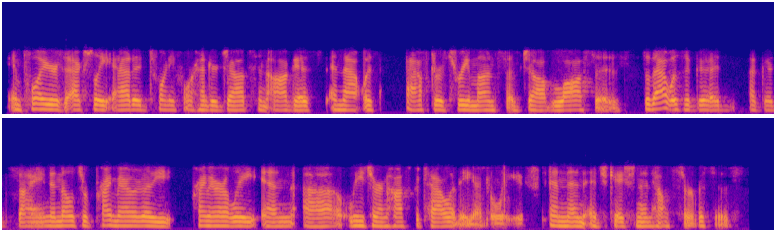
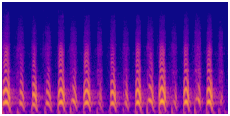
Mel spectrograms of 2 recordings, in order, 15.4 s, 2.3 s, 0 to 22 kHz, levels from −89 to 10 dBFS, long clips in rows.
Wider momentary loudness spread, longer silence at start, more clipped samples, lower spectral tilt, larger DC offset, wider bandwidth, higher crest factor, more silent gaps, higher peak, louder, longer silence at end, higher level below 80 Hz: about the same, 7 LU vs 5 LU; about the same, 0.05 s vs 0 s; neither; first, -10.5 dB/octave vs -6 dB/octave; neither; second, 3.9 kHz vs 7.4 kHz; about the same, 12 dB vs 16 dB; neither; about the same, -4 dBFS vs -4 dBFS; first, -16 LUFS vs -21 LUFS; first, 0.45 s vs 0.05 s; about the same, -58 dBFS vs -54 dBFS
